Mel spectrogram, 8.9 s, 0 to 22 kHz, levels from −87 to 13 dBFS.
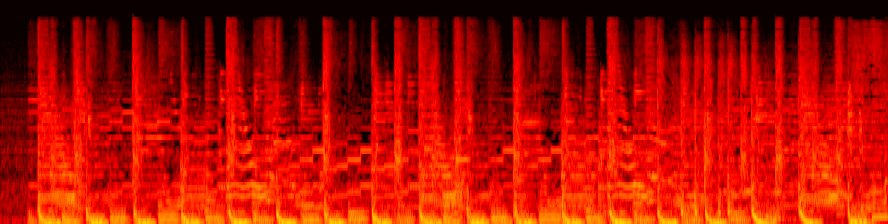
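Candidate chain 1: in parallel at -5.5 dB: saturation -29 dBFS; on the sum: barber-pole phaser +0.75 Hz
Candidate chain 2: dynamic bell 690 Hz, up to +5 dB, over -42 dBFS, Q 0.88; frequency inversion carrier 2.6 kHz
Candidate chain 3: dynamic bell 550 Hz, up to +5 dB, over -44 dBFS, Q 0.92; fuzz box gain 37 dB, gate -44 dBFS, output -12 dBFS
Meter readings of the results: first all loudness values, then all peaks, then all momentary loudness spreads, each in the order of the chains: -30.0 LUFS, -23.0 LUFS, -16.0 LUFS; -15.0 dBFS, -12.0 dBFS, -10.0 dBFS; 3 LU, 3 LU, 2 LU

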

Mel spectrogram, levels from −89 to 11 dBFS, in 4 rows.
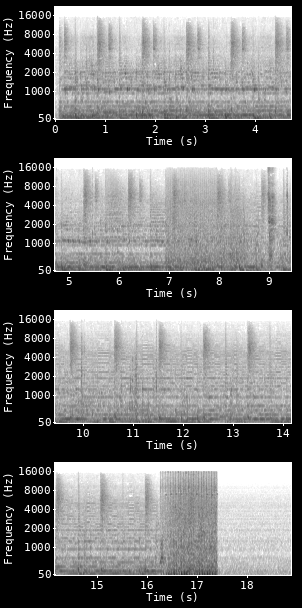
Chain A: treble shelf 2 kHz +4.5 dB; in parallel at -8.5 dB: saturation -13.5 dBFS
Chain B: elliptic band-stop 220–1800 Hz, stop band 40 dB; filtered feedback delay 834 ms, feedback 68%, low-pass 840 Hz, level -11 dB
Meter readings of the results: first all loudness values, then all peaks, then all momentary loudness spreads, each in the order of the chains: -23.0 LUFS, -28.5 LUFS; -3.0 dBFS, -6.0 dBFS; 9 LU, 9 LU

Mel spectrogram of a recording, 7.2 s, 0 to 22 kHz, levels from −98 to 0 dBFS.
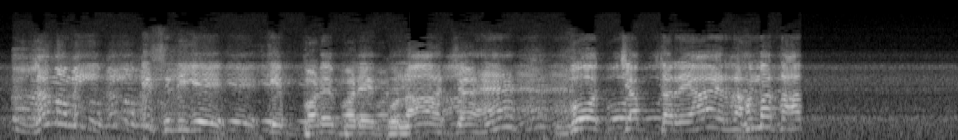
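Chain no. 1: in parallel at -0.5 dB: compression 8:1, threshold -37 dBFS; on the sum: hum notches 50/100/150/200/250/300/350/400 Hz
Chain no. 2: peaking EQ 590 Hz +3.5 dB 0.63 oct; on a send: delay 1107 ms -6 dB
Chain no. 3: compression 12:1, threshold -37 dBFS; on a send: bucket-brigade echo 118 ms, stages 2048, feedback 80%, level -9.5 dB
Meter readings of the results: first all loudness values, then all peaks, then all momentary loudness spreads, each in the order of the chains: -26.0 LUFS, -27.0 LUFS, -39.0 LUFS; -13.0 dBFS, -13.5 dBFS, -25.0 dBFS; 4 LU, 6 LU, 11 LU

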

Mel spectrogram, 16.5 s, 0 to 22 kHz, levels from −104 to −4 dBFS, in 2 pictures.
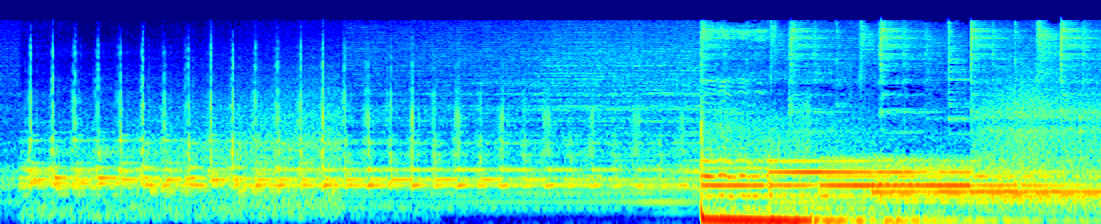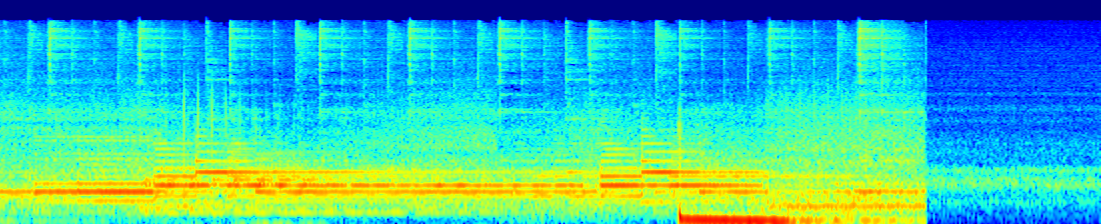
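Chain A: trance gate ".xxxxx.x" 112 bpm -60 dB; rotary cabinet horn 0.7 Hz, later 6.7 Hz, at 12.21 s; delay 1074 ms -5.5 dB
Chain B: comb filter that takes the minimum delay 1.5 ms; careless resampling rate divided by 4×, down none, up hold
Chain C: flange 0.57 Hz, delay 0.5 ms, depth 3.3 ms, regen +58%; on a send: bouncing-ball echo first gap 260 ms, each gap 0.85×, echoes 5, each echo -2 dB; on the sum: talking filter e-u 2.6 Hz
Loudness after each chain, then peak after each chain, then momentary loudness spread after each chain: -30.5 LUFS, -29.0 LUFS, -39.5 LUFS; -12.0 dBFS, -11.0 dBFS, -22.0 dBFS; 17 LU, 15 LU, 17 LU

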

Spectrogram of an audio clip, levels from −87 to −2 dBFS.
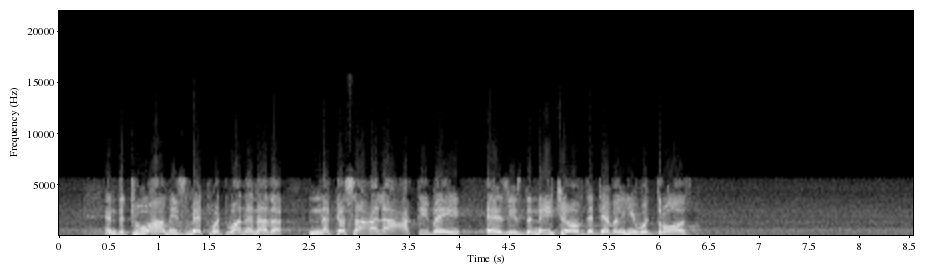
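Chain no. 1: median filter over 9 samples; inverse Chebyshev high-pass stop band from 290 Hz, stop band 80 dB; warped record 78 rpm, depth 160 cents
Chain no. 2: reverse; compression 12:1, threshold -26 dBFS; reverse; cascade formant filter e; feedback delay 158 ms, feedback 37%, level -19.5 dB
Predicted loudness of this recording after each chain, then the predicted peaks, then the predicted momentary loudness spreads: -28.5 LUFS, -39.0 LUFS; -11.5 dBFS, -23.0 dBFS; 7 LU, 17 LU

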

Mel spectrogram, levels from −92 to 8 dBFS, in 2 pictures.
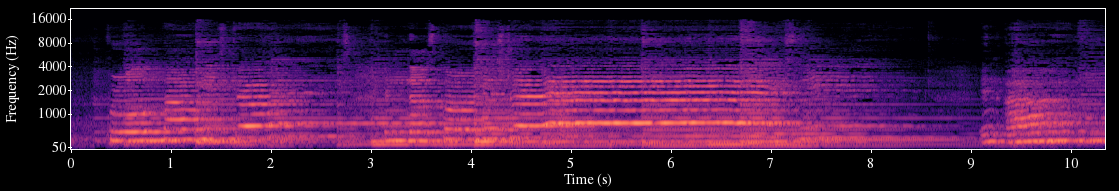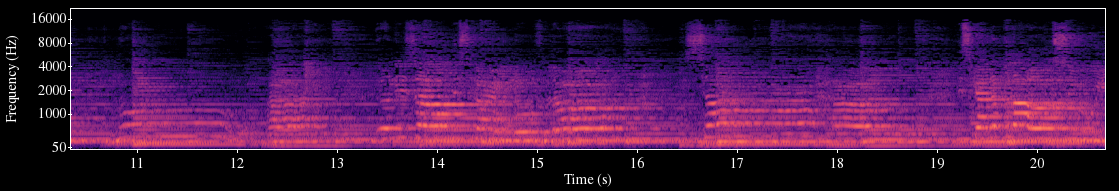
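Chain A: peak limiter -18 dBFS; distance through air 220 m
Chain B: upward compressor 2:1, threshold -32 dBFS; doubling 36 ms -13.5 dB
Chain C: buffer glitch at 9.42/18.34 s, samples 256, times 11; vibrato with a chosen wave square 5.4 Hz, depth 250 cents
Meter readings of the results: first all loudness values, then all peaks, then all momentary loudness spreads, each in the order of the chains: -28.5 LUFS, -24.5 LUFS, -24.5 LUFS; -18.5 dBFS, -9.5 dBFS, -10.0 dBFS; 10 LU, 15 LU, 15 LU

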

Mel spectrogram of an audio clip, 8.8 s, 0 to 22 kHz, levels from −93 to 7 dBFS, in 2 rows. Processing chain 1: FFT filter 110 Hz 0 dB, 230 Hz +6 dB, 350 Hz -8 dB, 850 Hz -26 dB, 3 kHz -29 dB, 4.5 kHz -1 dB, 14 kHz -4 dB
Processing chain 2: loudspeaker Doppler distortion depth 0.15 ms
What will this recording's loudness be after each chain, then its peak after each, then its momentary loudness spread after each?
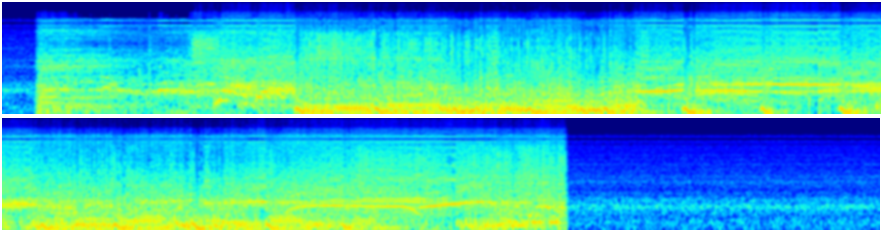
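-28.5 LUFS, -26.0 LUFS; -16.0 dBFS, -24.0 dBFS; 9 LU, 5 LU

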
